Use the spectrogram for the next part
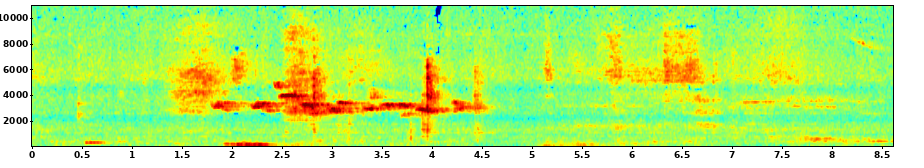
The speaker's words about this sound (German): The birds are always here. The birds don't care.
